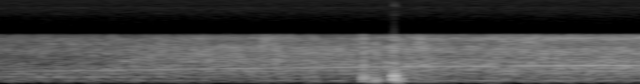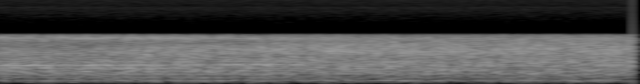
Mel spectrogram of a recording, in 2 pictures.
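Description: A click, then a smooth whir whose pitch climbs as the fan spins up and settles steady; the blower sounds healthy.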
